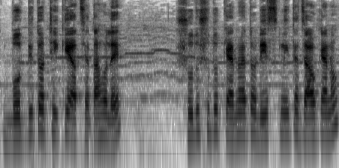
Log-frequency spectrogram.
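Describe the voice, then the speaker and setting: A man's voice: a little high, steady tone, moderate pace, faint music behind, lightly acted. A man playing a cool cheeky young hero. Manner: cool, teasing, unfazed. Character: calm, cheeky young male hero Akash.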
